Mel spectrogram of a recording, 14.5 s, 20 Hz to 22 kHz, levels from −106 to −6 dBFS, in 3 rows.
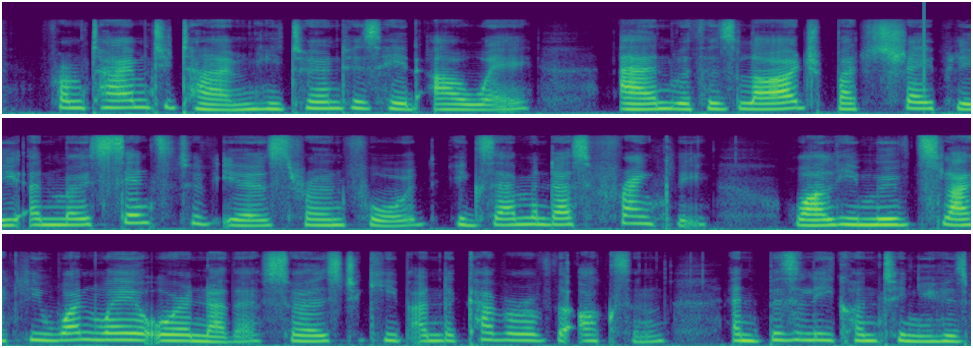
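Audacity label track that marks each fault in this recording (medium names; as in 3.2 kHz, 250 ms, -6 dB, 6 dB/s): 4.610000	4.610000	pop -12 dBFS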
